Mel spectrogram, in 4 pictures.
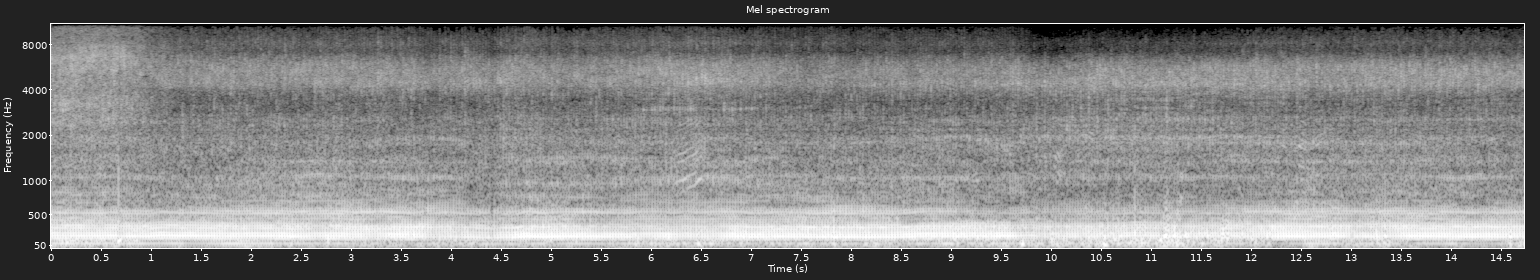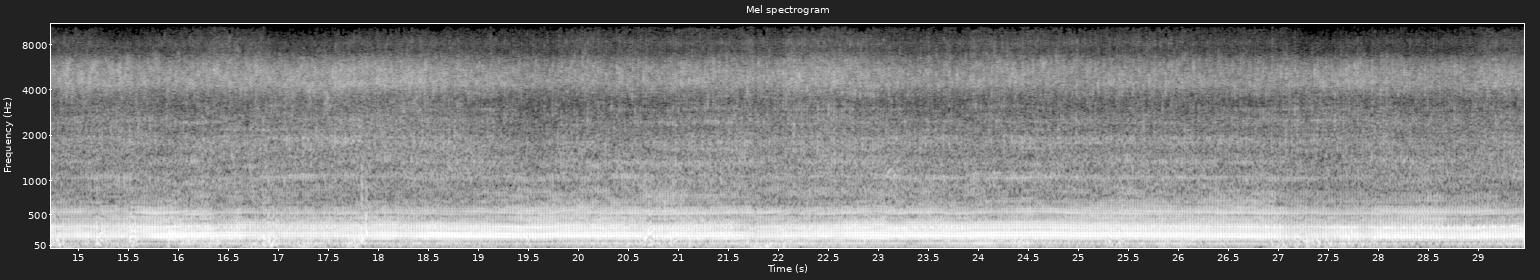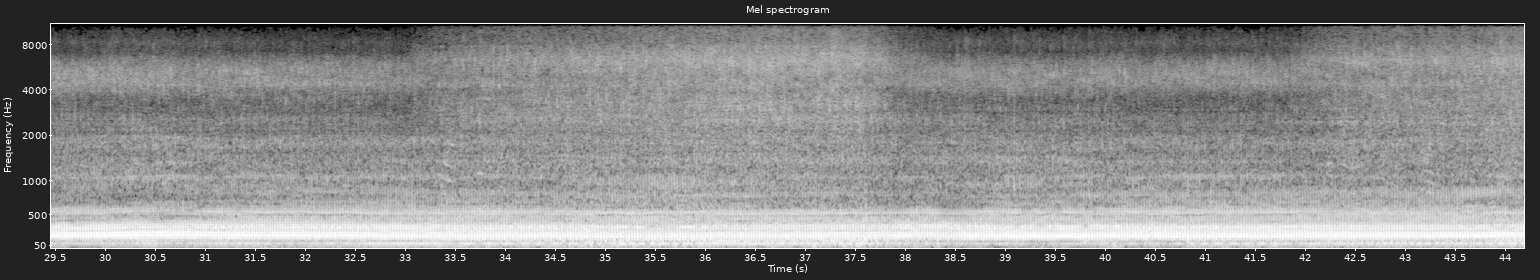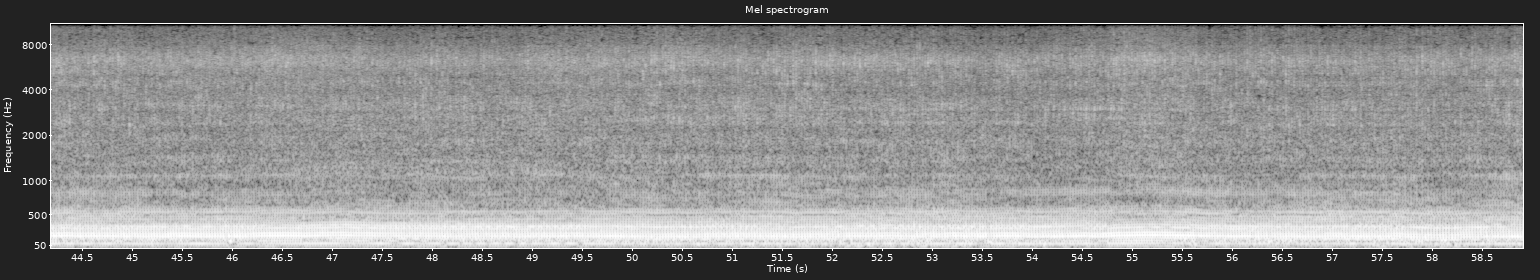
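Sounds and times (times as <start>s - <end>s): atv engine droning: 0.0s - 58.9s.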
